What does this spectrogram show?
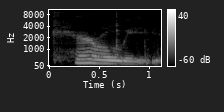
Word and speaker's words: Carol-Lee: It's Carol-Lee. It's like Carol with 2 E's is how you say it.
